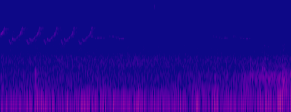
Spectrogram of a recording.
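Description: A songbird singing a run of quick rising whistled notes, about three a second, that stops about two seconds in; a few fainter notes follow later.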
